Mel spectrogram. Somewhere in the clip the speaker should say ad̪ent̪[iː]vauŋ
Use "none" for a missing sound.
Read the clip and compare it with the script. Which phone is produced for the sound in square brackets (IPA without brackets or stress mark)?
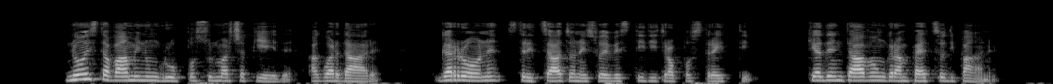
aː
